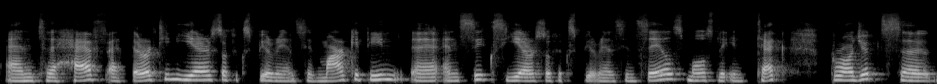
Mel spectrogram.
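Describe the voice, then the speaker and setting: Ukrainian-accented woman hosting a webinar, gravelly. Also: fairly low pitch, darkish tone. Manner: halting, many "uh" fillers, non-native grammar. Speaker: webinar host, sales executive. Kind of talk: live webinar presentation.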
